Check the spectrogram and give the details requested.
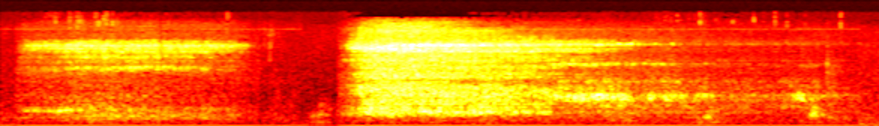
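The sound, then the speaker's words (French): A slow, airy breath drawn in as part of a breathing exercise, a brief pause, then a longer and stronger exhale, with no talking. “Donc, on va faire quelques respirations et dire quelques affirmations. Alors, une respiration.”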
